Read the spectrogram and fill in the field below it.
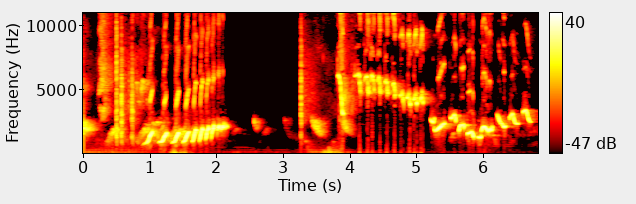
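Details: White-rumped shama song played as a lure to prompt a bird to reply and sing: a fast series of rising whistled notes, a short pause, then descending high whistles and looping warbled phrases.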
